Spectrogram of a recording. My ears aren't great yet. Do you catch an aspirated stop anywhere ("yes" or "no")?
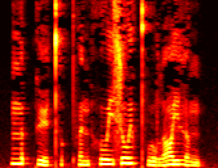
yes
